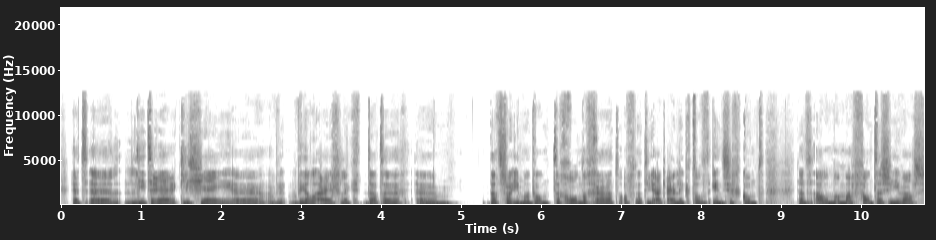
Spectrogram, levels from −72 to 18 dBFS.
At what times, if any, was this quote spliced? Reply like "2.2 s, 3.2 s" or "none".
none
